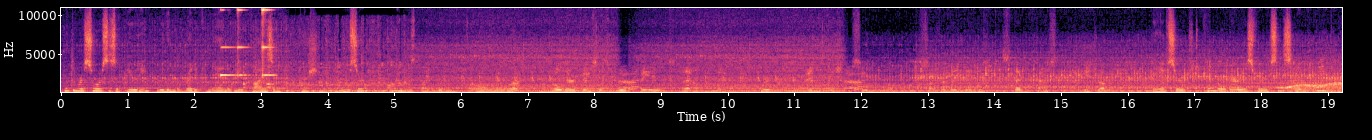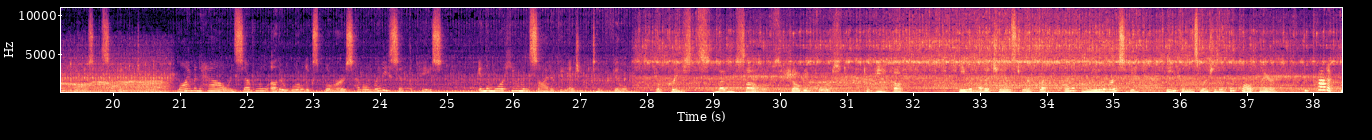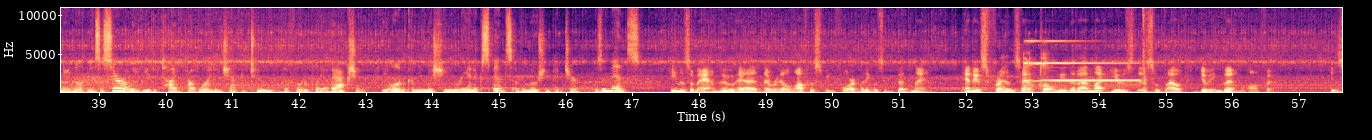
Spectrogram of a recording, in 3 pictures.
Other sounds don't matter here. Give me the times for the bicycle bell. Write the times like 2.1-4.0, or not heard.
2.4-3.2, 52.9-54.6.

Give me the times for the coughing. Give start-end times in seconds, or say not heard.
not heard.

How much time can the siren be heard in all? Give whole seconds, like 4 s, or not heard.
3 s.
